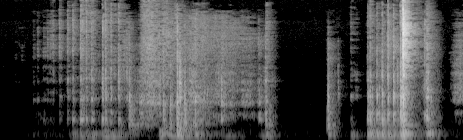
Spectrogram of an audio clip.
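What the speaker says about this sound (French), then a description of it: "Et donc ensuite, on découpe. Alors au cutter ou au ciseau," A recycled cardboard box is cut with a cutter or scissors, giving a few scattered close snips and scraping crunches with pauses between them.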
